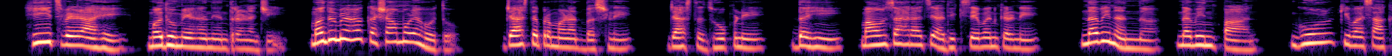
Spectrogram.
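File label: Marathi India, female, voice over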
